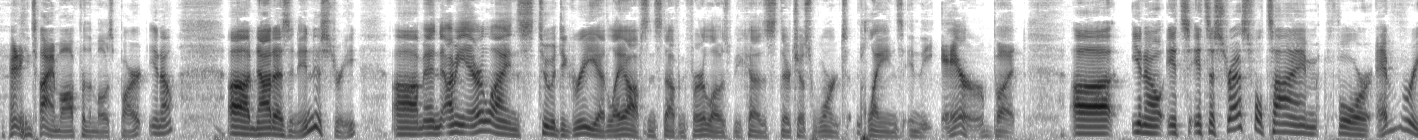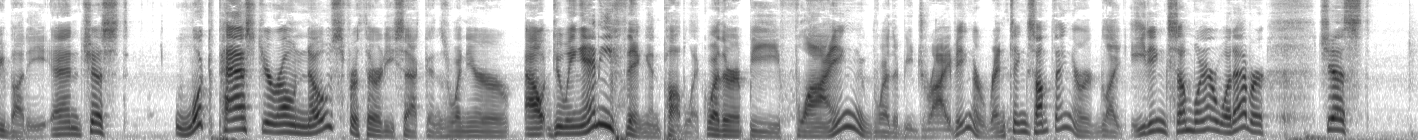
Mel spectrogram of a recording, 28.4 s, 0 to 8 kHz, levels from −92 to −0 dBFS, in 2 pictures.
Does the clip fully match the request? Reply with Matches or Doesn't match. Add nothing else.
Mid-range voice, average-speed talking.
Matches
